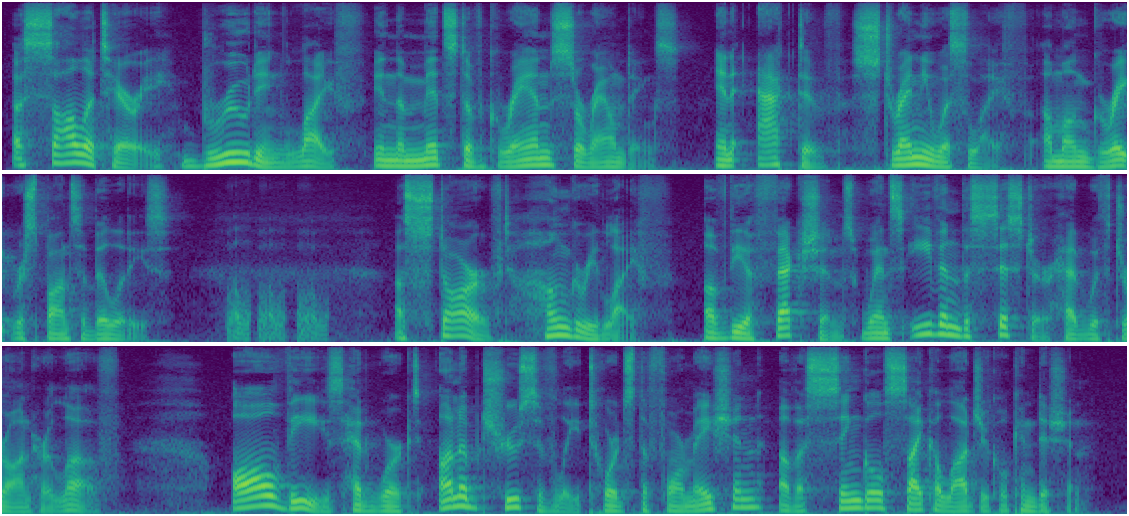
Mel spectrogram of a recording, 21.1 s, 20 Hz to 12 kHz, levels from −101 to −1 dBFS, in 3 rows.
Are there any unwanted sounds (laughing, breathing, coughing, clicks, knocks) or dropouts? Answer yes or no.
yes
